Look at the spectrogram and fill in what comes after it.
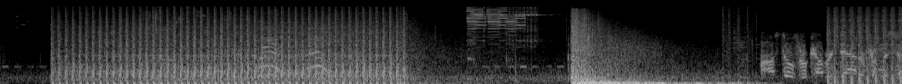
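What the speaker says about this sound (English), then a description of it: "Taking heavy fire!" Heavy sustained automatic gunfire in a Ghost Recon: Future Soldier 6v6 multiplayer match, rapid machine-gun bursts loud and close, briefly broken by pauses and other game effects.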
